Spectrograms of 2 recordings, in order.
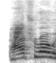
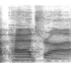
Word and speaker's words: Patra: your last name yeah patra i don't i really i don't i don't ding anyone for saying it wrong because it's patra patara patrol paid true like no one gets it right i'm just like you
